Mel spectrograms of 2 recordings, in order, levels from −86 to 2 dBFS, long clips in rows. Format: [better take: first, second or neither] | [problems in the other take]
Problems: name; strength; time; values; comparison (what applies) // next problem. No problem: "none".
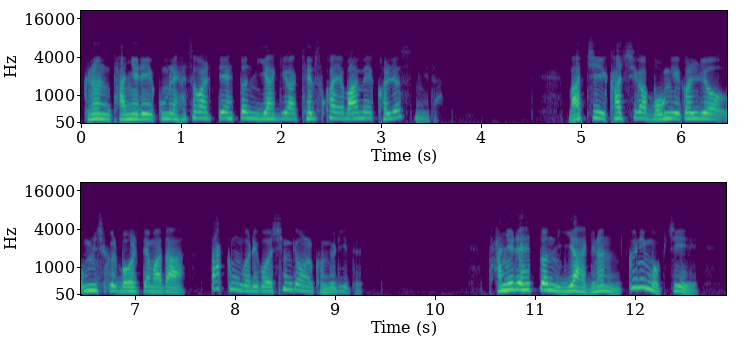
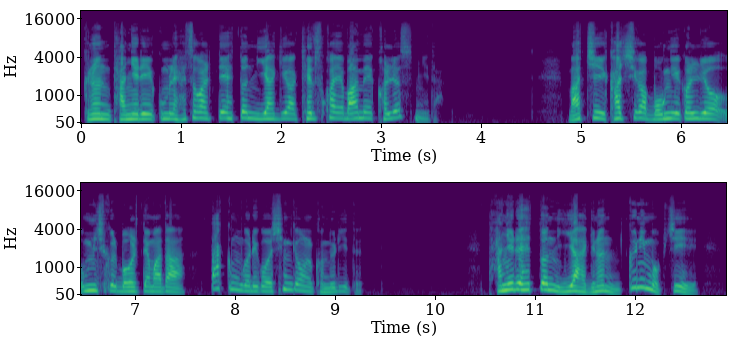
second | muffled; very; fading above 4 kHz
